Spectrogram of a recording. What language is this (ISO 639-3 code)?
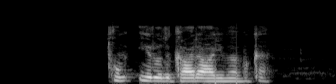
kur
